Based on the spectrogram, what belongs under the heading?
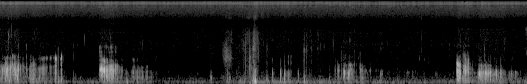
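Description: Irregular bursts of low gurgling and rumbling separated by quiet gaps: ordinary stomach growling (borborygmi) after eating, a normal digestive sound.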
